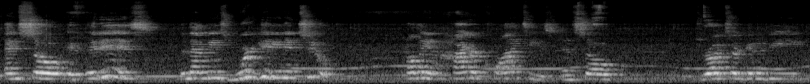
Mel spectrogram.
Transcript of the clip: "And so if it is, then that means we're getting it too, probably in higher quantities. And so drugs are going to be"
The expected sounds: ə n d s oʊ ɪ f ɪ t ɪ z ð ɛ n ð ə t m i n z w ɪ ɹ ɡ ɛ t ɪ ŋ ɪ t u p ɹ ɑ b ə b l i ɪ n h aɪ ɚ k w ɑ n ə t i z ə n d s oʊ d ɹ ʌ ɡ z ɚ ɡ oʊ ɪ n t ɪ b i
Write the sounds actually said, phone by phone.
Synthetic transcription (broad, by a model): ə n s oʊ ɪ f ɪ t ɪ z ð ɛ n ð ə t m i n z w ɪ ɹ ɡ ɛ t ɪ ŋ ɪ t u p ɹ ɑ b ə b l i ɪ n h aɪ ɚ k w ɑ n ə t i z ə n s oʊ d ɹ ʌ ɡ z ɚ ɡ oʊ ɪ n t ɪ b i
